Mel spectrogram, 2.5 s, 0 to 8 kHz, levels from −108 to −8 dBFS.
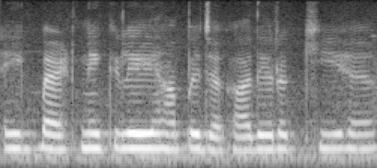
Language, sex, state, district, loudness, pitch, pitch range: Hindi, female, Uttar Pradesh, Lucknow, -16 LUFS, 235 Hz, 230-240 Hz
